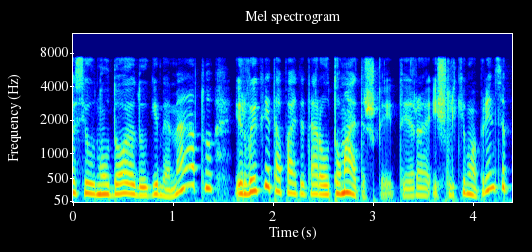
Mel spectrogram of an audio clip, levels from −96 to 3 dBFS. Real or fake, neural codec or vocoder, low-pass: real; none; 7.2 kHz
